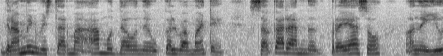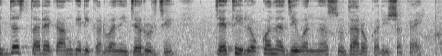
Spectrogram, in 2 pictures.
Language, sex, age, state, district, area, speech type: Gujarati, female, 60+, Gujarat, Kheda, rural, spontaneous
